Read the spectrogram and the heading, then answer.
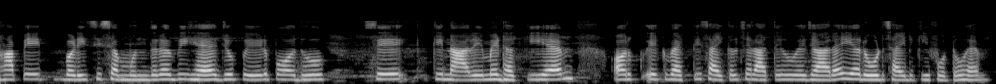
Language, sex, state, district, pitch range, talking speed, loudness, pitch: Hindi, female, West Bengal, Purulia, 215-235 Hz, 175 wpm, -18 LUFS, 225 Hz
